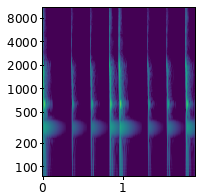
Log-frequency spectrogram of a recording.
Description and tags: tec2011 3-126bpm
Minimal techy loop @ 126 bpm.
126bpm, loop, minimal, percussive, sound, tech, techno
